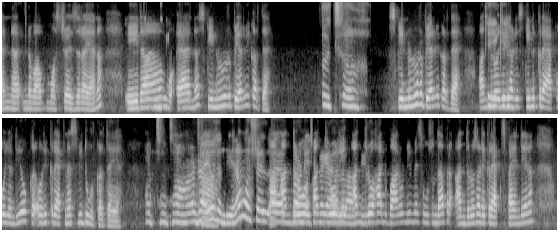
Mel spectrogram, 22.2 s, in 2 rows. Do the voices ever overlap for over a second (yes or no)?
yes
